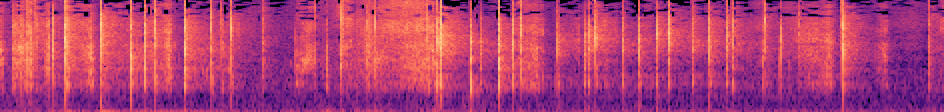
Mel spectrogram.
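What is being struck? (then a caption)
Plastic headset earcup. Long nails tap and scratch across a hollow white plastic gaming headset earcup with an alien logo. Many rapid, bright, clicky taps mix with a dry, scratchy rustle, nearly all of it in the high range with almost no low end. Each tap dies away almost instantly.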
